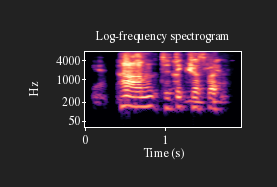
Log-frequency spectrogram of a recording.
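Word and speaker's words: तांस्तितिक्षस्व: So, tan titikshasva, tan titikshasva, and it's pronounced with a nasal vowel. I mean, exactly like the nasal vowel in French, on la France.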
